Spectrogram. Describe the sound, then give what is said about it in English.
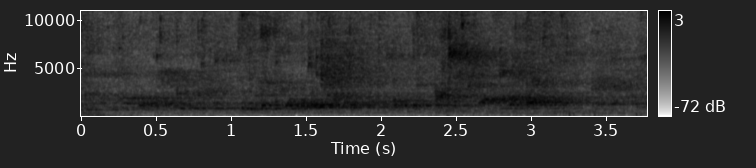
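Water drips from the ceiling into clear, almost aquamarine water below, the drops blending into a steady, reverberant wash with a few sharper plinks standing out, moderately loud, no voices. “enjoys listening to the water droplets fall from the ceiling”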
